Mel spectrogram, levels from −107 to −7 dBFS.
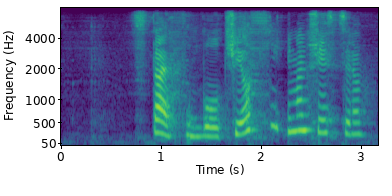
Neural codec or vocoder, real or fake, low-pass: codec, 44.1 kHz, 1.7 kbps, Pupu-Codec; fake; 7.2 kHz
